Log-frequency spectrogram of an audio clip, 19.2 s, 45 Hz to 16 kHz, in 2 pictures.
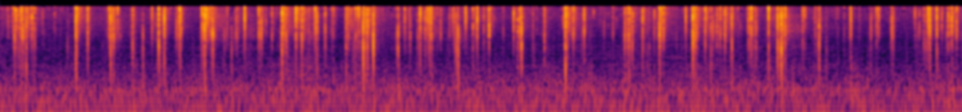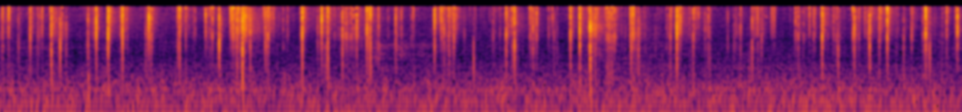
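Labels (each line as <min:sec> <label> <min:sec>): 0:00.0 Wooden branches crackle consistently in a campfire outdoors. 0:19.2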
